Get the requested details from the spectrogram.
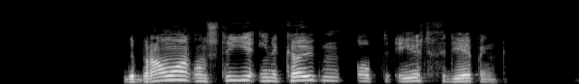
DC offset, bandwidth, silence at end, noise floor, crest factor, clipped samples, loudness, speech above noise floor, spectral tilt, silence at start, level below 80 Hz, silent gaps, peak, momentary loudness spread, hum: under 0.1%; 7.4 kHz; 0.85 s; under -90 dBFS; 18 dB; under 0.1%; -16 LUFS; over 75 dB; -7.5 dB/octave; 1.25 s; -58 dBFS; 3.45-3.57 s; 0 dBFS; 14 LU; none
